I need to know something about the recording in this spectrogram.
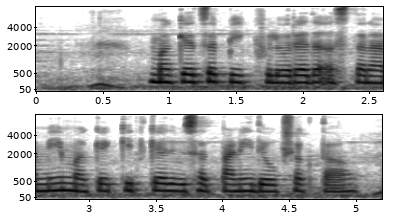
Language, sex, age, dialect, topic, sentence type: Marathi, female, 31-35, Southern Konkan, agriculture, question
